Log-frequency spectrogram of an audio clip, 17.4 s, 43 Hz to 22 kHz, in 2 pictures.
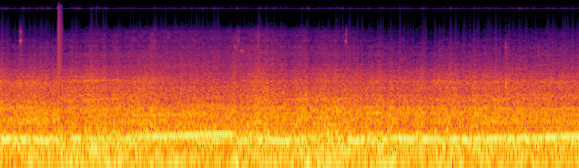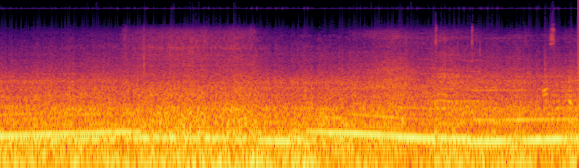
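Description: An Audi RS2 Avant engine roars loudly from inside the car on a race track, its pitch climbing and dropping through gear changes under a constant heavy rumble.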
